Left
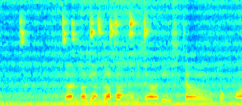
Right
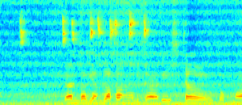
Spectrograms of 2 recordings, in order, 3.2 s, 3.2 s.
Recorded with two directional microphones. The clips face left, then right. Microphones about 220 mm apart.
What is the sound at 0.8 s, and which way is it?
Speech, 5° right (ahead or behind).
